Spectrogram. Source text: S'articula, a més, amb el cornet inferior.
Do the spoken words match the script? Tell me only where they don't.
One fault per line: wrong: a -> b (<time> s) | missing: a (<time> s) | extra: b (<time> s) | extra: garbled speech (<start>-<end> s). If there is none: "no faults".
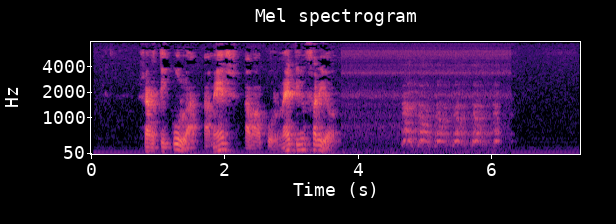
no faults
